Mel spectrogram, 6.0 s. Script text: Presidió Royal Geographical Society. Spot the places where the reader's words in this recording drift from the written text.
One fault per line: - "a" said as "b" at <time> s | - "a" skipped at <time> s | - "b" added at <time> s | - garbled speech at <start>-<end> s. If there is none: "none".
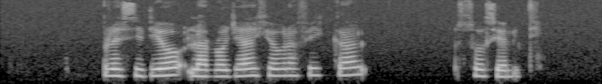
- "la" added at 1.9 s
